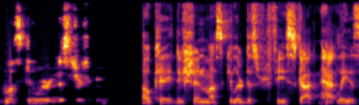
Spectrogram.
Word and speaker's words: Duchenne: Scott's a native and resident of Portland, Oregon, born with, and Scott, can you help me pronounce this correctly? Yeah, Duchenne Muscular Dystrophy. Okay, Duchenne Muscular Dystrophy.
